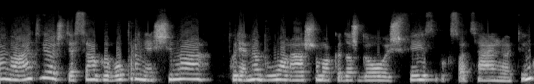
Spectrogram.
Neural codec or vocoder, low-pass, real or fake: none; 14.4 kHz; real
